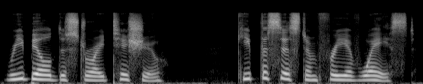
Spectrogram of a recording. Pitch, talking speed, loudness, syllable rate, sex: 210 Hz, 130 wpm, -19 LUFS, 4.1 syllables/s, female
